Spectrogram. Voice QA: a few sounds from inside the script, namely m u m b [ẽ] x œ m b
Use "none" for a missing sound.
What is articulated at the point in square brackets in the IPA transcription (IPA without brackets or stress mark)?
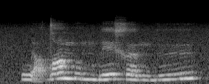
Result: e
